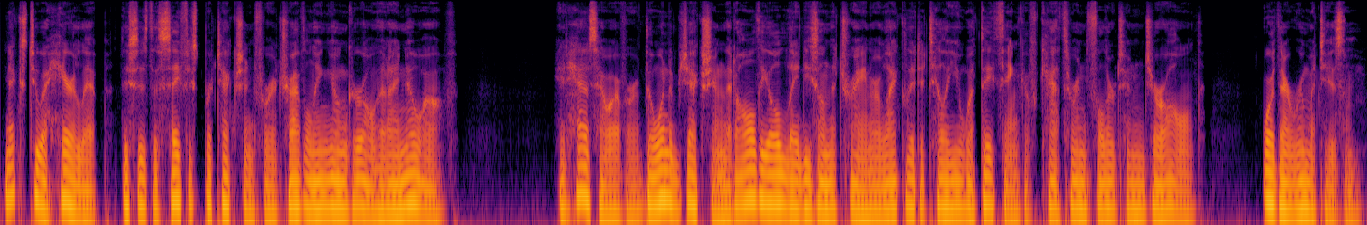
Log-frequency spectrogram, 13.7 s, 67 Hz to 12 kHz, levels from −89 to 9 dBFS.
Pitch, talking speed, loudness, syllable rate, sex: 90 Hz, 210 wpm, -18 LUFS, 5.9 syllables/s, male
